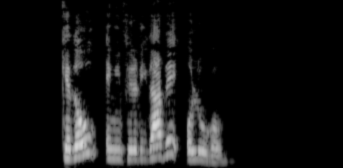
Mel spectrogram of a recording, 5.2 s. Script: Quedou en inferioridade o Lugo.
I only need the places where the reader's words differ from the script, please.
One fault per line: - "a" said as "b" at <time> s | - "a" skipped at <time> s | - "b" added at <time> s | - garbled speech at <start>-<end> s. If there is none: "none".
none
